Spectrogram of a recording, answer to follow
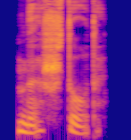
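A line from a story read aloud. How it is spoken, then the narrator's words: Quiet, mocking. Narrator (Russian): Насмешливо, но тоже тихо ответил он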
